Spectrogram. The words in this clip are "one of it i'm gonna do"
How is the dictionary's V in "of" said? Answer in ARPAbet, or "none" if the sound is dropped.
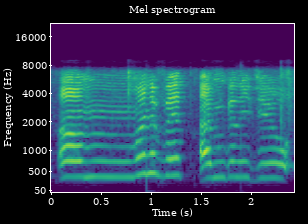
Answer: V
